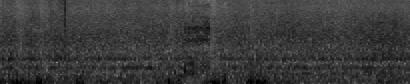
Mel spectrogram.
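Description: Steady high whine of aircraft turbine engines running on the ground, with gusts of wind buffeting the microphone, strongest in the first two seconds or so.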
